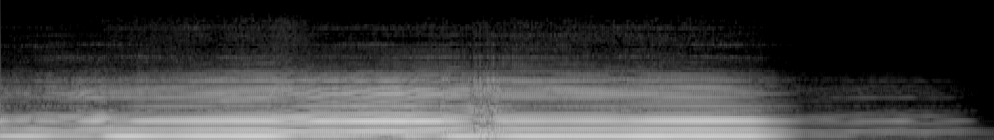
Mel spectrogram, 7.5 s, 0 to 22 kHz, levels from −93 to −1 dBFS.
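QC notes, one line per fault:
5.63–6.04 s, zipper noise: a fast ticking, zipping texture rides on the sound as the level drops by roughly 20 dB, because the gain moves in coarse unsmoothed steps, about 150 per second, each leaving a small click in the signal.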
